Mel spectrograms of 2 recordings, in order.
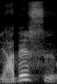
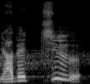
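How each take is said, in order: First: The name ends with a plain s sound. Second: The name ends with a ts sound. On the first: The speaker calls it wrong. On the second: The speaker calls it right.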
